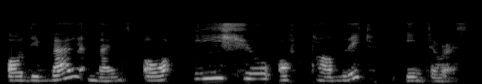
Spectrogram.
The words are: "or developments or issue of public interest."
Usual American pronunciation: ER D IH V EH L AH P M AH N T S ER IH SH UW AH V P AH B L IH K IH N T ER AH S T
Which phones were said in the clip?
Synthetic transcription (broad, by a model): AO D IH V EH L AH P M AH N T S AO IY SH UW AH F P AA B L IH K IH N T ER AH S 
